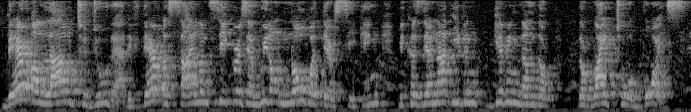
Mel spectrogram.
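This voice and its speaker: A woman's voice: sits high, lively intonation, moderate pace, a little hiss or hum. A woman born in Haiti and raised in the United States, speaking emphatically and indignantly as an attorney guest in a live news interview. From born in Haiti, grew up in the United States. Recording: roomy, echoing sound.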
